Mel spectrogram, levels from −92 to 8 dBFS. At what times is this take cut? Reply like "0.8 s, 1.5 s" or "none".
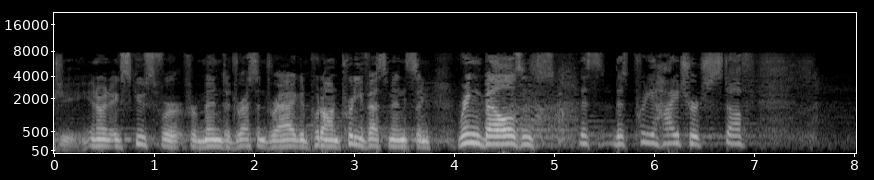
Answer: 1.7 s, 5.2 s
